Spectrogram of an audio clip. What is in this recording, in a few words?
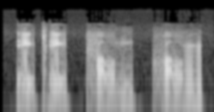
speech processor "et phone home"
